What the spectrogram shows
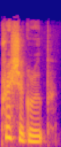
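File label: "pressure group", British English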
